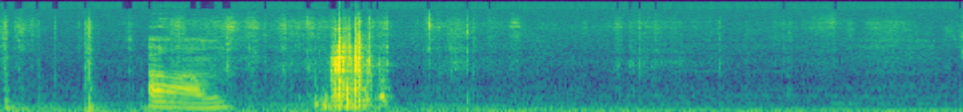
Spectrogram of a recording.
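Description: A deck of tarot cards is shuffled during a reading, one brief, crisp riffle burst following a short spoken phrase, then near quiet.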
